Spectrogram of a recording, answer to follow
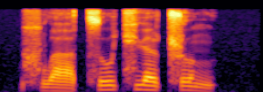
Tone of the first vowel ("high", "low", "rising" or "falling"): low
